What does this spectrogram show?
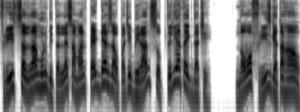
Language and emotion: Goan Konkani, happy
